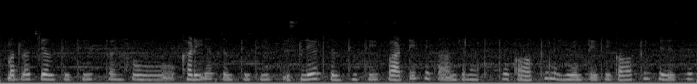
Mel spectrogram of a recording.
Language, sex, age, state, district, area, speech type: Hindi, female, 45-60, Uttar Pradesh, Hardoi, rural, spontaneous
